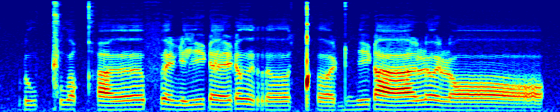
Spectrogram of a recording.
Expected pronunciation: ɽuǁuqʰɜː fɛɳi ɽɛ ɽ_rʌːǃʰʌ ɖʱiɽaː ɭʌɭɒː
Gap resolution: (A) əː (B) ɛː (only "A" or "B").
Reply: A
